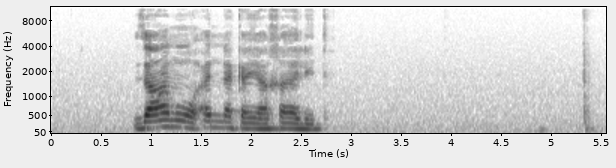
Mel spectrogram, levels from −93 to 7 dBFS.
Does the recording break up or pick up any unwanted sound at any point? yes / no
no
